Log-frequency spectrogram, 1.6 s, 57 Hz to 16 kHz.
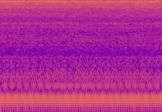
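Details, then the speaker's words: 1954 Reliant Regal Mk2, just brought back to running, started with choke: smooth, even low-pitched idle with no misses or knocks; sounds sweet, healthy. "And doesn't she sound sweet?"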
